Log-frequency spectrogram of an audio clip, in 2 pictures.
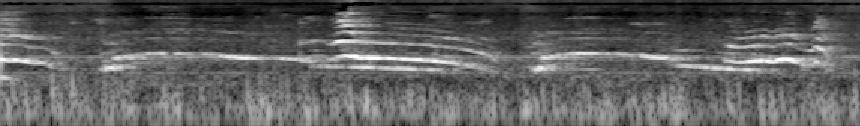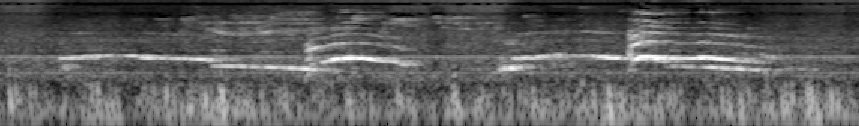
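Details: A pet dog keeps howling in repeated long notes, several swooping sharply downward from a high start, others held level and wavering, phrases spaced a few seconds apart, faint hum beneath.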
